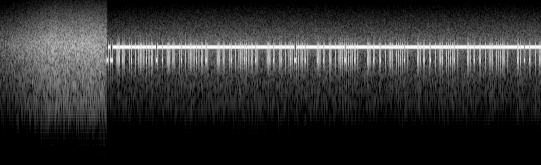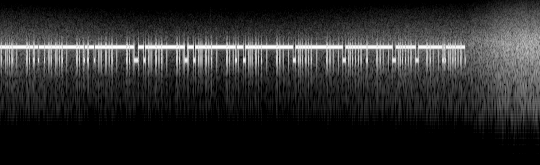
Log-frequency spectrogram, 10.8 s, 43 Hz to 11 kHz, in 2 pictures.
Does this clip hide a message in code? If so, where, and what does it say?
Yes: weather fax (radiofax), 120 lines a minute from 1.1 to 10.1 s, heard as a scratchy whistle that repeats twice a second.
